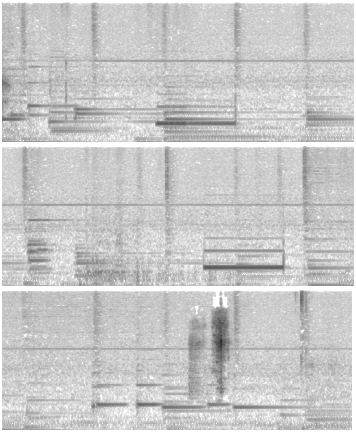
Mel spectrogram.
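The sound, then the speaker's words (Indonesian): A telephone ringback tone plays over the line while a call connects, a thin, tinny melody of shifting steady tones, moderately loud, with no one speaking. “ya udah kita telepon dia ya”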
